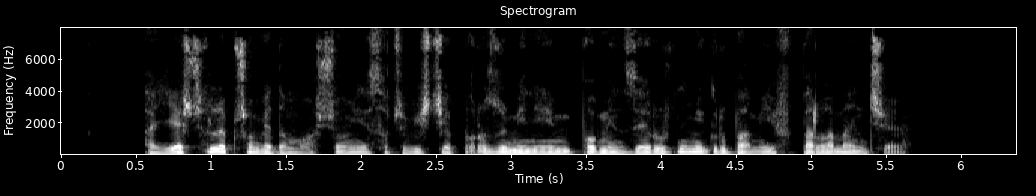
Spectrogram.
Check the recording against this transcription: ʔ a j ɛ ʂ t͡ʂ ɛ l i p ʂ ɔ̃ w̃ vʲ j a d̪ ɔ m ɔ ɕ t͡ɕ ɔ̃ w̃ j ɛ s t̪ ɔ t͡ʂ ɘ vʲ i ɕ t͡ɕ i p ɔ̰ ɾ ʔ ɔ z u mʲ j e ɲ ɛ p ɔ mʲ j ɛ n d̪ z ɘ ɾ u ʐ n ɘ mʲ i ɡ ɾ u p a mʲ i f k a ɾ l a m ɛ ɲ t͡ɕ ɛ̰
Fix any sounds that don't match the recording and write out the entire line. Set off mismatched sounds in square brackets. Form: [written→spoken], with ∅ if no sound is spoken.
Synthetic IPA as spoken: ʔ a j ɛ ʂ t͡ʂ ɛ l [i→ɛ] p ʂ ɔ̃ w̃ vʲ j a d̪ ɔ m ɔ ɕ t͡ɕ ɔ̃ w̃ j ɛ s t̪ ɔ t͡ʂ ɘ vʲ i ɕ t͡ɕ [i→ɛ] p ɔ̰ ɾ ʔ ɔ z u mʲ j e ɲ ɛ p ɔ mʲ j ɛ n d̪ z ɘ ɾ u ʐ n ɘ mʲ i ɡ ɾ u p a mʲ i f [k→p] a ɾ l a m ɛ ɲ t͡ɕ ɛ̰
